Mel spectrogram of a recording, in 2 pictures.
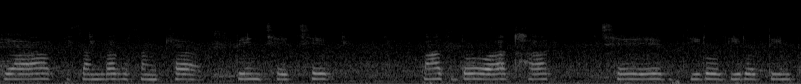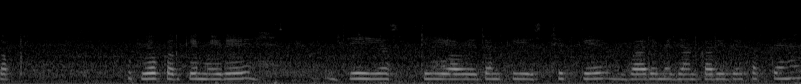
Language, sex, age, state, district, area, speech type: Hindi, female, 60+, Uttar Pradesh, Ayodhya, urban, read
